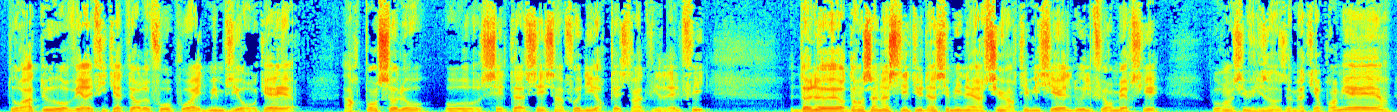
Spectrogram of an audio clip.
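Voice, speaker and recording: A man narrating a comic radio serial in a droll, mock-solemn way, dropping his voice low on the punchlines. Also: warm tone, a little hiss or hum.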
